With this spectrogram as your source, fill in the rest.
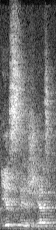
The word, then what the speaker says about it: exegese: Exegese, por exemplo, se escreve com X, mas o som é de Z.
